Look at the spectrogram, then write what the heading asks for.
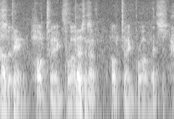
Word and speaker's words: Gauteng: How do I pronounce that? Gauteng province.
